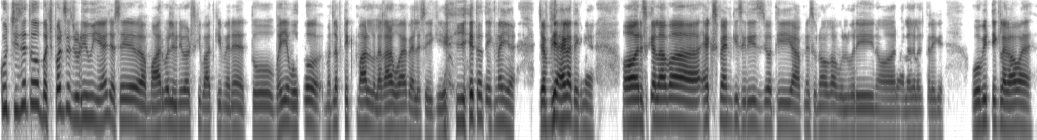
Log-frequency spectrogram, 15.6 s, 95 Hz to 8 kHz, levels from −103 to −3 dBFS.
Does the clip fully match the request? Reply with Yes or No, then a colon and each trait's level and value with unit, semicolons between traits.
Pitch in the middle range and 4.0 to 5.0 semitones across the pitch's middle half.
Yes: medium, 155 Hz; average, 4.3 semitones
